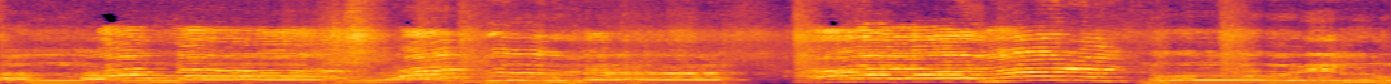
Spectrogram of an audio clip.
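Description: Sholawat, an Islamic devotional song, sung unaccompanied by a boy and a young man together, in long drawn-out phrases with bending held notes. The singing breaks off briefly twice, just past halfway and again near the end.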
